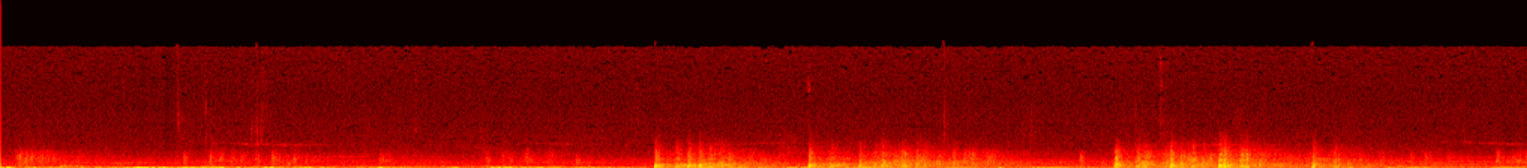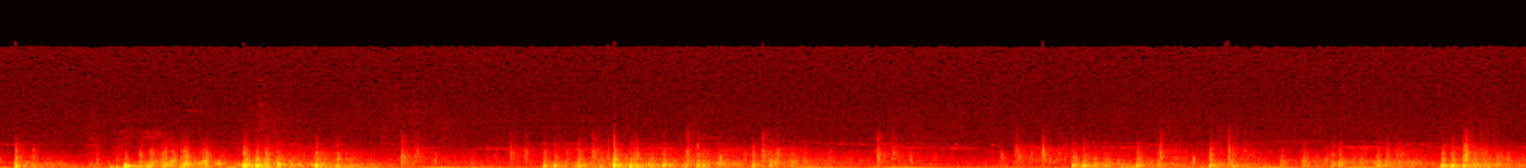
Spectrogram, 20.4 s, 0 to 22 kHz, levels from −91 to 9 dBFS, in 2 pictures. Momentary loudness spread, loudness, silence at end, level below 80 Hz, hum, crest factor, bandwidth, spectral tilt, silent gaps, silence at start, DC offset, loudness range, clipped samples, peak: 14 LU; -31 LUFS; 0 s; -32 dBFS; none; 24 dB; 16 kHz; -7 dB/octave; none; 0 s; under 0.1%; 6 LU; under 0.1%; -4 dBFS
